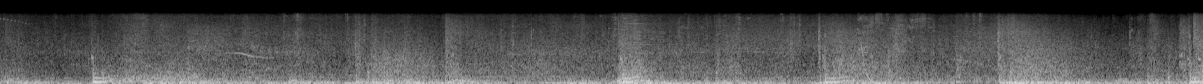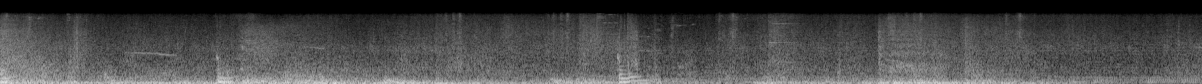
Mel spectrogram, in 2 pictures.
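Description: A game boat's engine hums steadily.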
